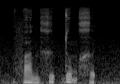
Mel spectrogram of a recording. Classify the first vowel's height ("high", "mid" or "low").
low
